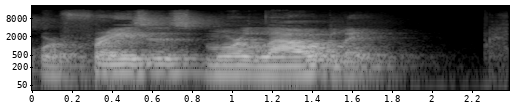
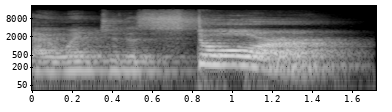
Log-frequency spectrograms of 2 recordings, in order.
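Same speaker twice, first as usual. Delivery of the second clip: slow, with "store" very loud and long; stress on STORE; 5 dB louder than usual. Shown as a demonstration. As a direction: build to a big, loud "store". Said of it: "saying the word store very loudly".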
